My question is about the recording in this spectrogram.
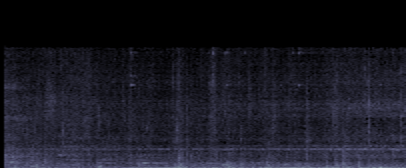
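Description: Hurried footsteps of a group of people on a concrete alley, an irregular run of knocks and scuffs over a low rumble from the moving handheld microphone.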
